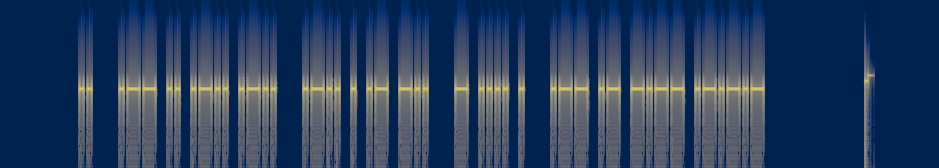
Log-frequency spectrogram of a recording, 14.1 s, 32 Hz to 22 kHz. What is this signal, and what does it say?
Morse code, heard as a keyed tone, about 20 wpm, 700 Hz. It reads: I WILL LEAD THE WAY.
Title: Sentences from Top 1000 Words - Review Part 2 - 20wpm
